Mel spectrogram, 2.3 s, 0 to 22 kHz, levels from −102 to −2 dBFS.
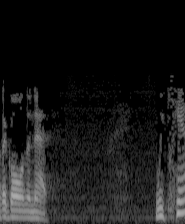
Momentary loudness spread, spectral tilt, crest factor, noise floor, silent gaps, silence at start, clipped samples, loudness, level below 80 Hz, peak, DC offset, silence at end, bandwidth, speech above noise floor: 12 LU; -6 dB/octave; 18 dB; -73 dBFS; none; 0 s; under 0.1%; -45 LUFS; -78 dBFS; -26 dBFS; under 0.1%; 0 s; 5.4 kHz; 31 dB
